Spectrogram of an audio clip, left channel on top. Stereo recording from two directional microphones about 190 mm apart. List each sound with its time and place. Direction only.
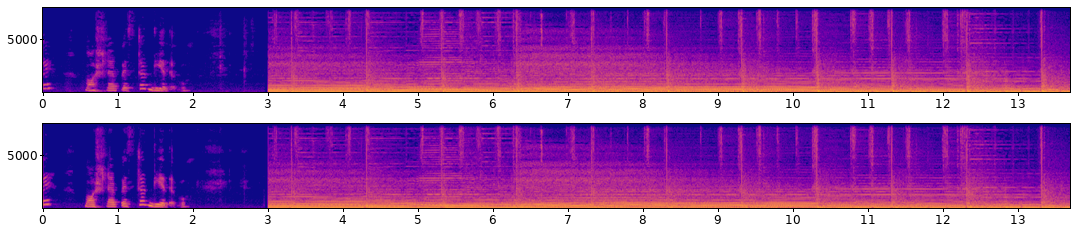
0.6 s speech: 45° right (ahead or behind)
3.0 s music: centre (ahead or behind)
